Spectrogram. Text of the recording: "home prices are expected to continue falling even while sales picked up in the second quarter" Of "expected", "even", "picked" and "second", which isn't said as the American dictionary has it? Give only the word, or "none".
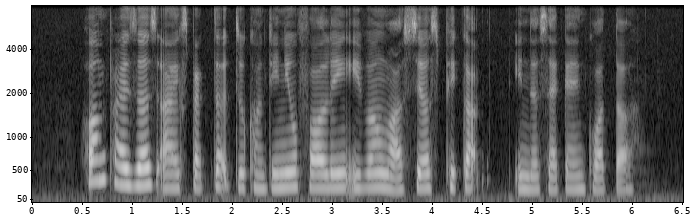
picked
